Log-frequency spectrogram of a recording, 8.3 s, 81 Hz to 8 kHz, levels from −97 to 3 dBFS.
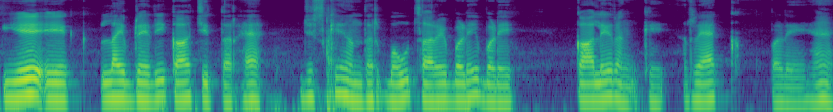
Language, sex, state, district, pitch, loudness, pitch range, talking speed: Hindi, female, Punjab, Fazilka, 135 Hz, -19 LUFS, 130-140 Hz, 130 wpm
